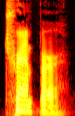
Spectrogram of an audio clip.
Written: tramper

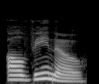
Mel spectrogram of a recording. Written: alvino

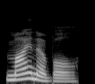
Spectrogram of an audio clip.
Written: mineable

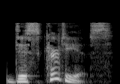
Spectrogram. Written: discourteous

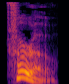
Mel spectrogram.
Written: furrow

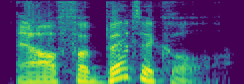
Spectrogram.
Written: alphabetical

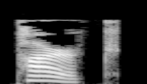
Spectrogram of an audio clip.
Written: parc

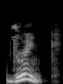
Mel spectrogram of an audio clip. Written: drink

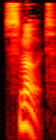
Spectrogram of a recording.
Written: smote

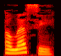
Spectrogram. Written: alessi

